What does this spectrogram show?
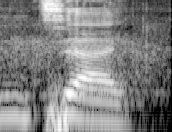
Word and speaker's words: Ndiaye: Et je tiens aussi à dire merci au couple Ndiaye. Je prononce toujours comme chez nous, Ndiaye.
